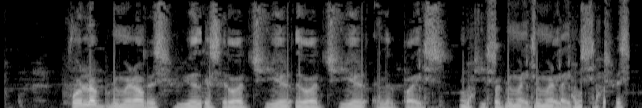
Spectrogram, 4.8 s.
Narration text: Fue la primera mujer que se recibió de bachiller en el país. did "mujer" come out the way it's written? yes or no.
no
